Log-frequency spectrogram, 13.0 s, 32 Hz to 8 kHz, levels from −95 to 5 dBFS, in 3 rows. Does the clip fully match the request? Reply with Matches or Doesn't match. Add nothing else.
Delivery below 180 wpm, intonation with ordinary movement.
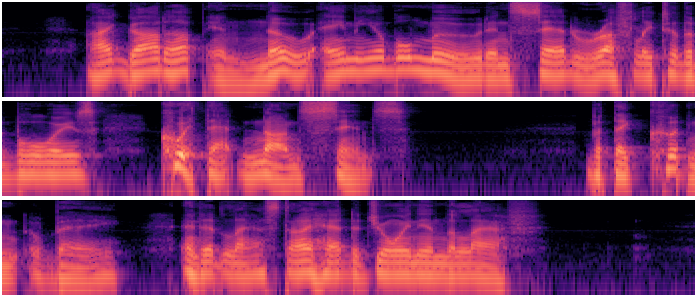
Matches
